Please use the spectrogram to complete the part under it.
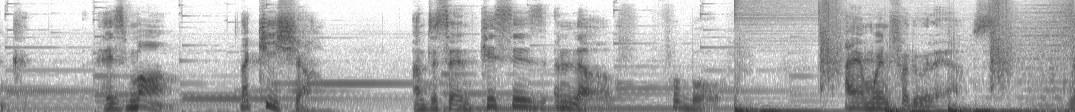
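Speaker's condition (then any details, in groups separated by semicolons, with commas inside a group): No condition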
